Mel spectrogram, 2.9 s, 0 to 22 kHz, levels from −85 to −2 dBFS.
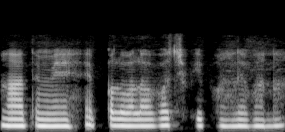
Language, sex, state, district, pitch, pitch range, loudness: Bhojpuri, female, Uttar Pradesh, Deoria, 195 Hz, 195-205 Hz, -16 LUFS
